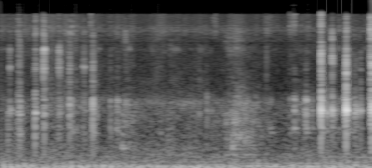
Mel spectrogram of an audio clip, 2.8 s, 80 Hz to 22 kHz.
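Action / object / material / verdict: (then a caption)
shake / bamboo staff / bamboo / loose. A bamboo staff kept as an heirloom is shaken, and unknown loose contents inside, never seen because the staff is not opened, make faint, rapid ticking and pattering over a low background rumble. A few sharper, louder clicks near the end ring briefly around 1.5 kHz with bright highs.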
